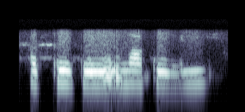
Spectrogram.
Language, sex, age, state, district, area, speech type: Santali, female, 18-30, West Bengal, Uttar Dinajpur, rural, conversation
